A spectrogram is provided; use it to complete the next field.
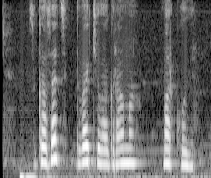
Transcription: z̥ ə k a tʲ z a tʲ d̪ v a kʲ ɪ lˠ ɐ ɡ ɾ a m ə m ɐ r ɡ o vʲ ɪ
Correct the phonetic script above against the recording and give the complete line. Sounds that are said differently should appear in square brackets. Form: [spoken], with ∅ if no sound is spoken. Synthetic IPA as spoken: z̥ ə k a [∅] z a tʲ d̪ v a kʲ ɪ lˠ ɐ ɡ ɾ a m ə m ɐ r [k] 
